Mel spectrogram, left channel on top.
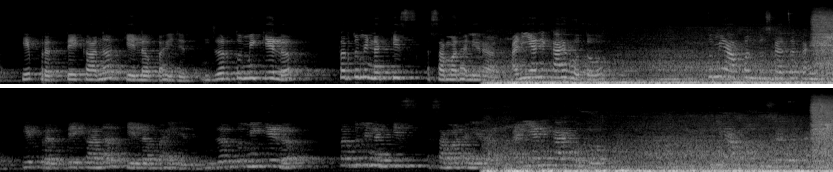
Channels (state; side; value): normal; both; correlation 0.29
